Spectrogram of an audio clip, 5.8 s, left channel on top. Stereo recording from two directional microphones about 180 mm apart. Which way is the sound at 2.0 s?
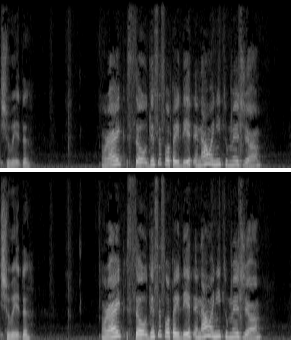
45° right (ahead or behind).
